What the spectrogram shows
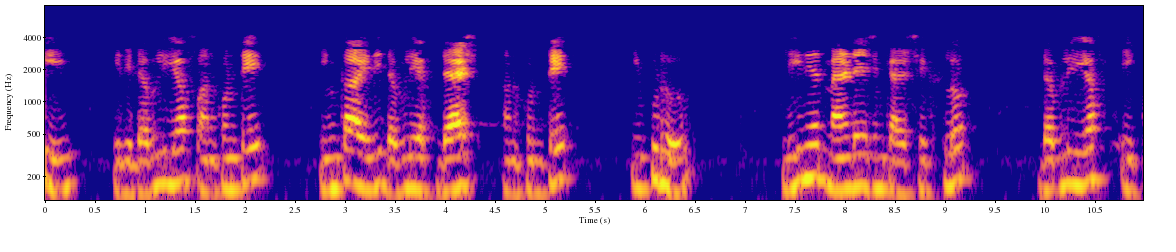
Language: Telugu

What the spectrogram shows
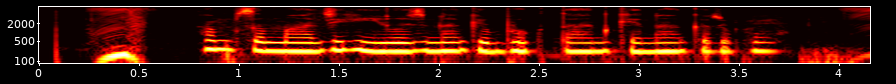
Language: Maithili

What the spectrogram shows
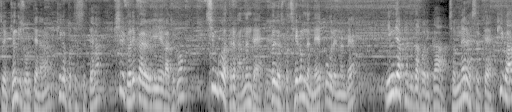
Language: Korean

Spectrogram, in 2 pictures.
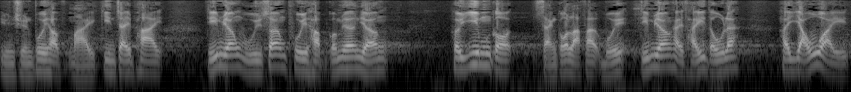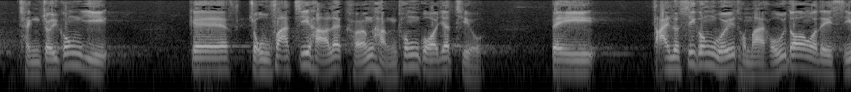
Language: Cantonese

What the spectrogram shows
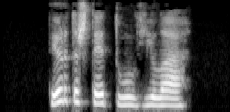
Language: Mari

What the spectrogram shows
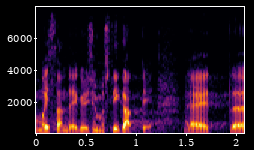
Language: Estonian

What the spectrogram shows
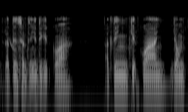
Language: Santali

